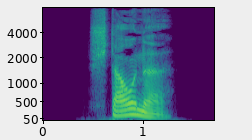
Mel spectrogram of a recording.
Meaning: inflection of staunen: 1. first-person singular present 2. first/third-person singular subjunctive I 3. singular imperative
- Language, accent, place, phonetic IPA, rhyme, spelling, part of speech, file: German, Germany, Berlin, [ˈʃtaʊ̯nə], -aʊ̯nə, staune, verb, De-staune.ogg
